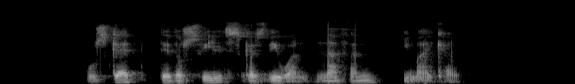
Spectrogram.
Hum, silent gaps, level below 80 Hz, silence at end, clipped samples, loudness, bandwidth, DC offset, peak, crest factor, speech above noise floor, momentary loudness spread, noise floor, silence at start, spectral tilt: none; none; -56 dBFS; 1.15 s; under 0.1%; -32 LUFS; 7.8 kHz; under 0.1%; -14 dBFS; 18 dB; 59 dB; 10 LU; -90 dBFS; 0.85 s; -5.5 dB/octave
